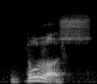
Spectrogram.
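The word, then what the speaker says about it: δοῦλος: se pronunciar o ah pronúncia desse ditongo aqui é diferente, tá? Ela é u, vamos na palavra dulos. A gente vai ver mais paraa frente essa palavra. Eh, vou colocar aqui eh a palavra dulos, escravo ou servo. A pronúncia de desse titongo é o dulos, tá?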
